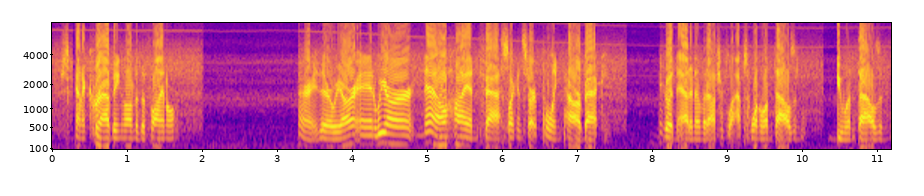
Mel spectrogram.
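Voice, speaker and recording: A man with a medium-pitched, gravelly, slightly bright voice talks like a pilot on the radio, giving step-by-step instruction from a small plane's cockpit through a headset as he demonstrates pattern work. The noisy headset audio carries engine drone and radio noise.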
